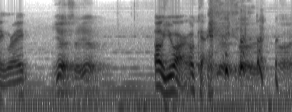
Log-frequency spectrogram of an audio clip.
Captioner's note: laughs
